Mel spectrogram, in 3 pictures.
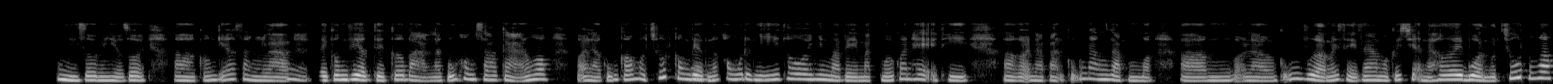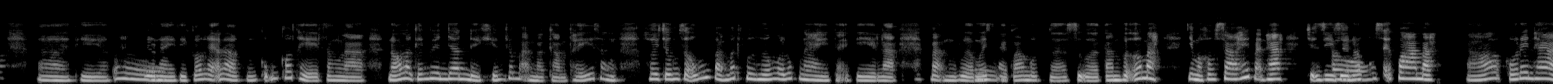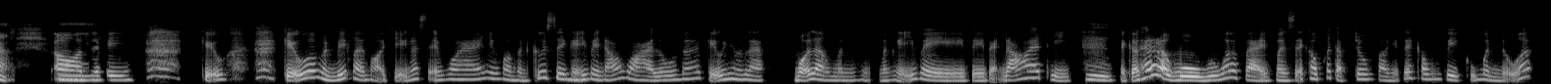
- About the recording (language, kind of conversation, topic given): Vietnamese, advice, Tôi cảm thấy trống rỗng và khó chấp nhận nỗi buồn kéo dài; tôi nên làm gì?
- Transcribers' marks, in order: tapping; other background noise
